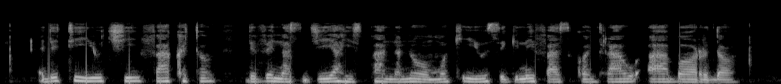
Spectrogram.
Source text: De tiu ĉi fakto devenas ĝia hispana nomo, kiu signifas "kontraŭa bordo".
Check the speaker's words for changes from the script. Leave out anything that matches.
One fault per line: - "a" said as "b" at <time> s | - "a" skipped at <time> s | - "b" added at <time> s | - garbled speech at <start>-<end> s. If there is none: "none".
none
